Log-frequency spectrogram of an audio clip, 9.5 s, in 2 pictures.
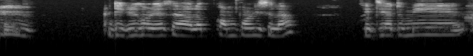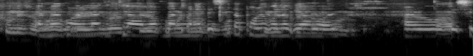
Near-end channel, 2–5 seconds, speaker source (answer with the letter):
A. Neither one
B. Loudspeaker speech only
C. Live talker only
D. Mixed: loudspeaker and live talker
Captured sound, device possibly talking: B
